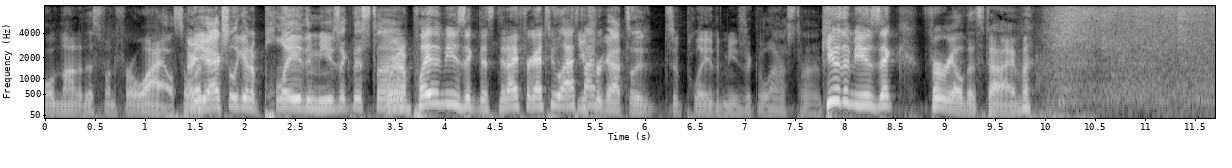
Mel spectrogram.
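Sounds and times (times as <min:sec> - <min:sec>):
speech: 0:00.0 - 0:10.4
steam hissing: 0:10.0 - 0:11.6.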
